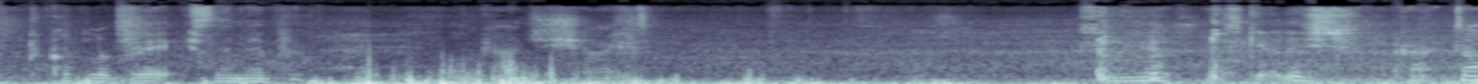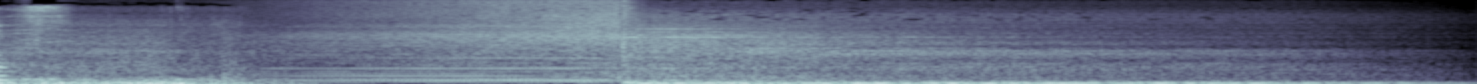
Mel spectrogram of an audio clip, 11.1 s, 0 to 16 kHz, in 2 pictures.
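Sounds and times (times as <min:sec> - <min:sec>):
rising whoosh: 0:05.0 - 0:11.0.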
